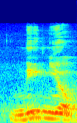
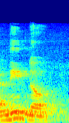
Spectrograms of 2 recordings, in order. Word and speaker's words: niño: lo que nosotros hacemos leemos la palabra niño por qué Porque arriba tiene la pestaña Si no tuviera la pestaña la pronunciación fuera Nino usted la palabra sueño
